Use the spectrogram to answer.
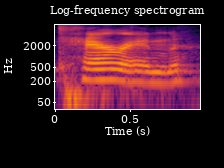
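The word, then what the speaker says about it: Acheran: through better and my other character's name is Karen spelled like this a-c-h-e-r-a-n and it sounds like a Karen during the time when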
